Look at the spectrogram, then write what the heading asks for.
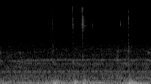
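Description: Several quick, light clicks from a computer keyboard and mouse, scattered irregularly over a quiet background hum, close and fairly soft.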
